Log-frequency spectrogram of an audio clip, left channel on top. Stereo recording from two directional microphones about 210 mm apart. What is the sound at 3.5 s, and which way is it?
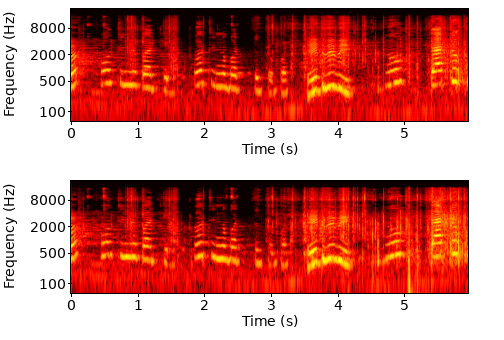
Speech, 5° left (ahead or behind).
